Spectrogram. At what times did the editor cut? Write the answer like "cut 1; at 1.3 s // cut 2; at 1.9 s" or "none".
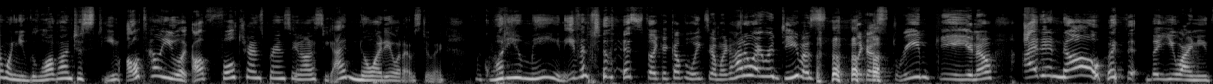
none

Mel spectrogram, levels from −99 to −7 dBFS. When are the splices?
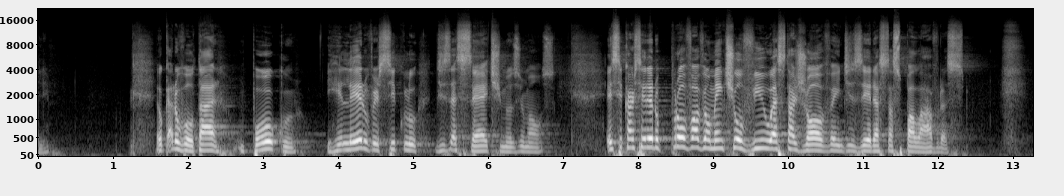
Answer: none

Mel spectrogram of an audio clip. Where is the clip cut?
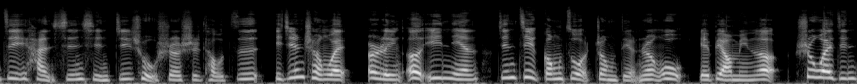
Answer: cut 1; at 2.6 s // cut 2; at 4.9 s // cut 3; at 6.9 s

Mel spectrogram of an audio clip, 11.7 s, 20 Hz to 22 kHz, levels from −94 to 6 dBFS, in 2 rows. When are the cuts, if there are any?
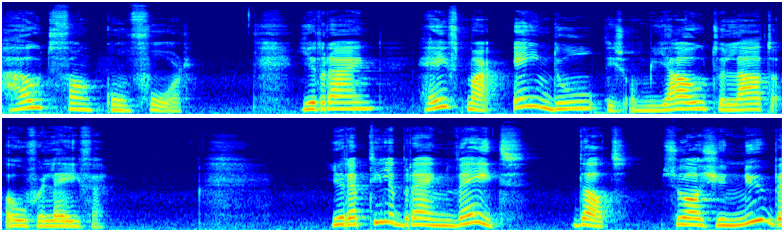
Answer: cut 1; at 2.4 s // cut 2; at 4.5 s // cut 3; at 10.7 s

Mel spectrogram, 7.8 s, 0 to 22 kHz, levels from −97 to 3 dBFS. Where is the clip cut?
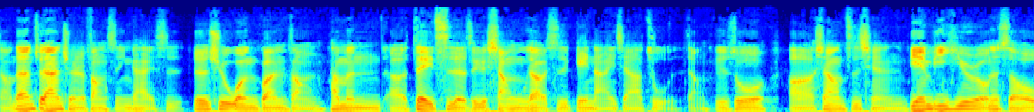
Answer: cut 1; at 1.4 s // cut 2; at 5.8 s

